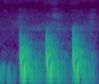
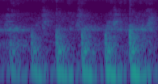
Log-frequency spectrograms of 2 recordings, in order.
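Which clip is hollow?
The first.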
